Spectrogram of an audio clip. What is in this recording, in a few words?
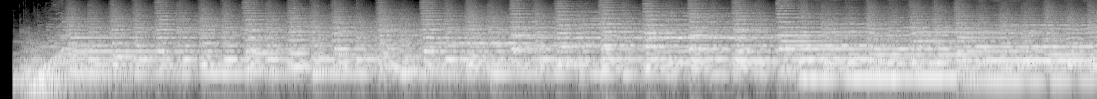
classical park; musicfox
